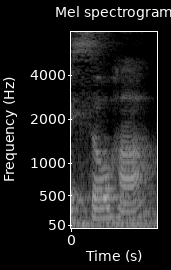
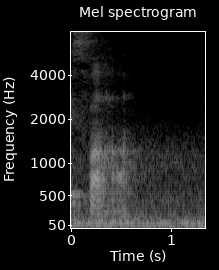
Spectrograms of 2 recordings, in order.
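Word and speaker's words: svāhā: last word so ha the Tibetans didn't don't have a V in their language so it's difficult for them to pronounce V so you can say so ha or some people say Spa ha both are fine and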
